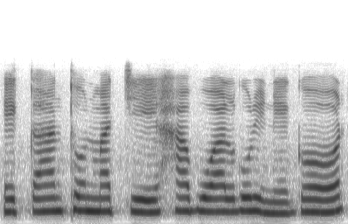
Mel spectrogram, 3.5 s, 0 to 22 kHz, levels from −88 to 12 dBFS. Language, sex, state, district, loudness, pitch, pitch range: Chakma, female, Tripura, Unakoti, -14 LUFS, 230 Hz, 220-235 Hz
